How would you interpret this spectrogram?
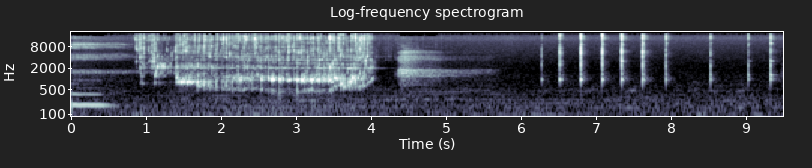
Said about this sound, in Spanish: Juego con el agua. Juego con el agua.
